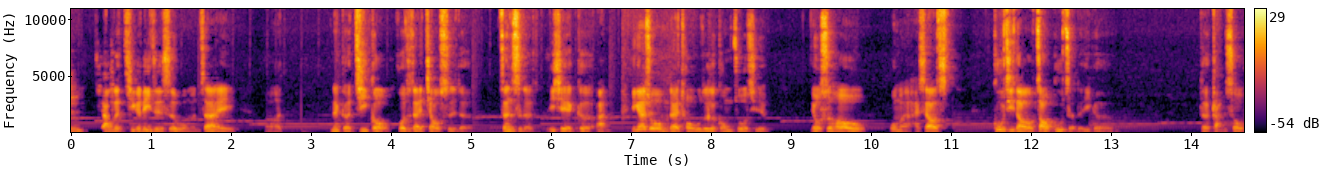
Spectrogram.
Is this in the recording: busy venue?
no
